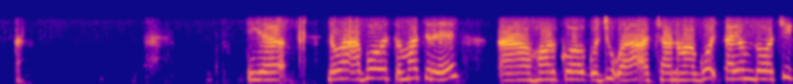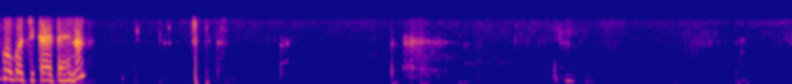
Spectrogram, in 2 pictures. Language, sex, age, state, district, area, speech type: Santali, female, 18-30, West Bengal, Purulia, rural, conversation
